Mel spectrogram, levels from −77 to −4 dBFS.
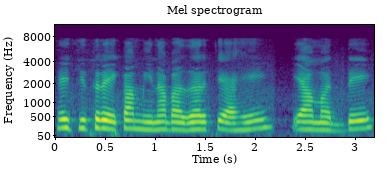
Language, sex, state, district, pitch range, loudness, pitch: Marathi, female, Maharashtra, Washim, 175-205 Hz, -16 LUFS, 185 Hz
